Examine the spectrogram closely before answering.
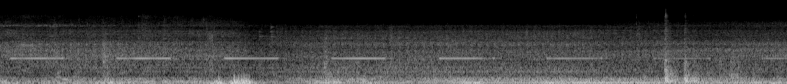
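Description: Forklift backing up: its reversing alarm beeps steadily, about once a second, over the low running of its engine. Two dull thumps come about two and a half and seven seconds in.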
